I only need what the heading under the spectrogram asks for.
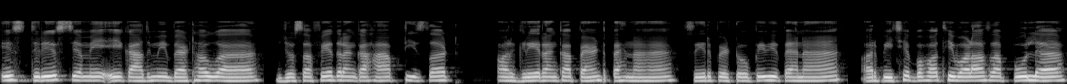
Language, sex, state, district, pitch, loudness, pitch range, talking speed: Hindi, male, Jharkhand, Garhwa, 180 Hz, -14 LUFS, 170-185 Hz, 195 wpm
